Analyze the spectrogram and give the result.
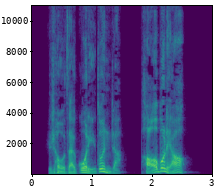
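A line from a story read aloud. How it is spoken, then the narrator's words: Hearty laughing. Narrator (Chinese): 他总是笑哈哈的说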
